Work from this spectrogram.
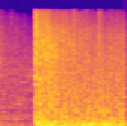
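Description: A nuke goes off in the space combat game Between the Stars: after a short quiet hum comes a sudden loud, deep blast that stays as a heavy rumbling roar to the end, with no voices.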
